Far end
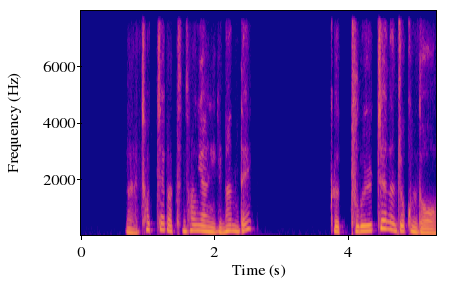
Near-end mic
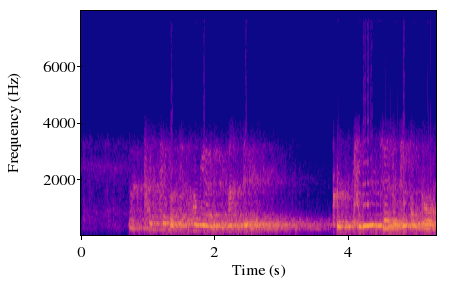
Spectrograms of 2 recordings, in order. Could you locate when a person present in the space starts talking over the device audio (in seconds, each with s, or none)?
none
